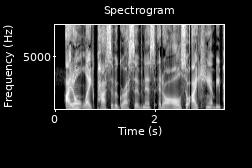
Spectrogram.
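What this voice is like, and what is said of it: Usual voice. Nothing is said of it.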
